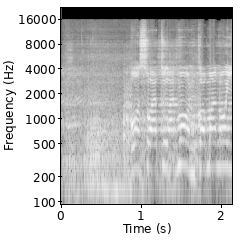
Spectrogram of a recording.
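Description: A woman speaking into a podium microphone over a public-address system: a short spoken phrase starting under a second in.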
